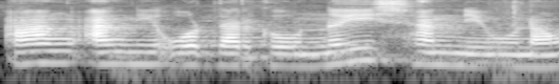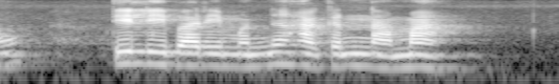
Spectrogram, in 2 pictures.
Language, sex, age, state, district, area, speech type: Bodo, female, 45-60, Assam, Kokrajhar, rural, read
